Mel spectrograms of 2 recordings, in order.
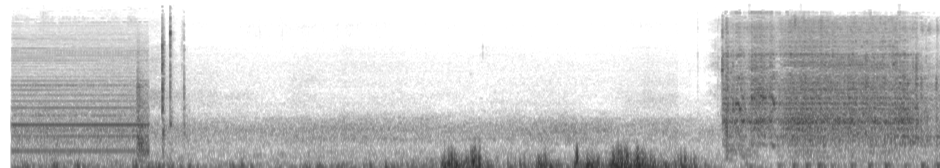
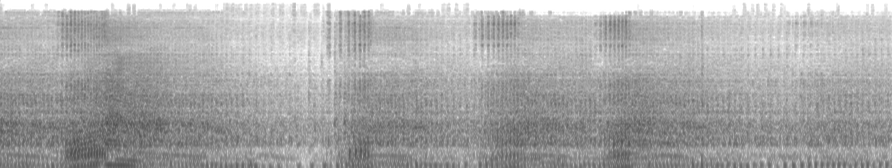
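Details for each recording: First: Carbureted engine (piston kit, valve, ignition module, coil, plug already replaced; carb rebuilt) idles then chokes and stalls when throttle opens; sputters, restarts, revs only with sharp blip; black sooty plug indicates rich mixture. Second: Small single-cylinder engine that chokes and stalls on opening the throttle and spits back through a rich-running carburettor now idles on its own after a missing cover O-ring was replaced; revs gently swell and settle with light clatter.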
